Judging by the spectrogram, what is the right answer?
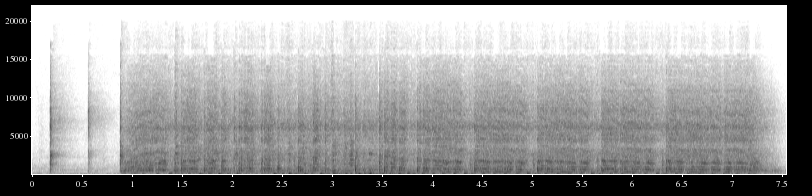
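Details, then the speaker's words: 1971 Datsun 240Z, first start after restoration: catches after a short crank, then runs loud and ragged with uneven beats; rough misfiring, smoke and burning smell. Owner suspects ignition timing off or spark plug wires in the wrong firing order. "Okay. So, it sounds like maybe out of time. Some something is uh probably the I smell some fire though happening."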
